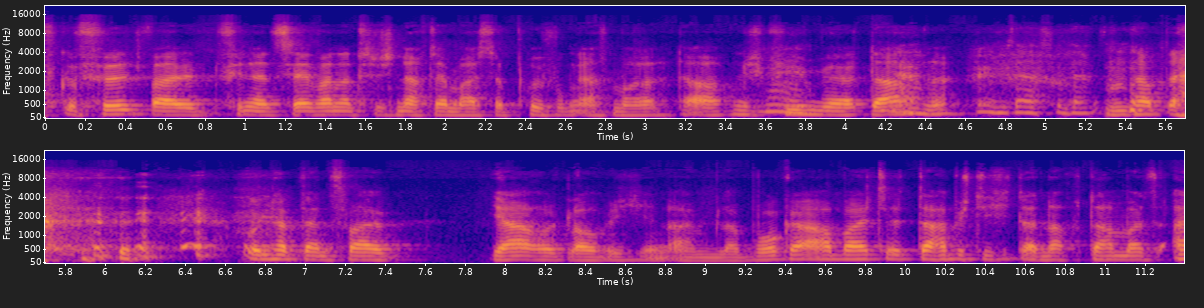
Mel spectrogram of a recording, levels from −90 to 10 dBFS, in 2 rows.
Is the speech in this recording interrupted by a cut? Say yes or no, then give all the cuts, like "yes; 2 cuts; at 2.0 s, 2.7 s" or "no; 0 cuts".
no; 0 cuts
